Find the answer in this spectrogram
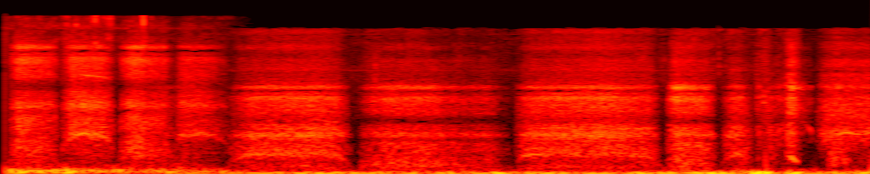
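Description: Heavy, rapid breathing close to the microphone from someone standing at a cliff edge about to jump: a string of loud in-and-out breaths about a second each, with wind rumbling on the microphone.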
